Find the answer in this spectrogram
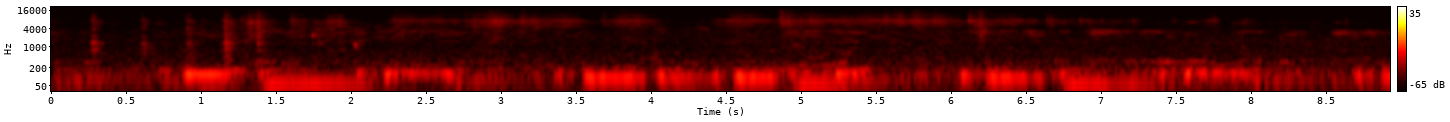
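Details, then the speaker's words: Fetal heartbeat on a fetal Doppler transducer placed on the pregnant woman's abdomen in a nursing demonstration: rapid rhythmic whooshing pulses at 140 beats per minute, within the normal 120–160 range; normal fetal heart sounds. "su bueno tiene una frecuencia cardiaca fetal de 140 latidos por minuto así que se encuentra dentro del rango normal"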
